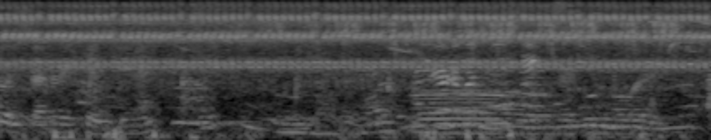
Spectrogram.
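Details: Cicada perched on a tree, producing a continuous, steady, high-pitched buzzing drone with several level tonal bands throughout, over faint low murmuring voices.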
